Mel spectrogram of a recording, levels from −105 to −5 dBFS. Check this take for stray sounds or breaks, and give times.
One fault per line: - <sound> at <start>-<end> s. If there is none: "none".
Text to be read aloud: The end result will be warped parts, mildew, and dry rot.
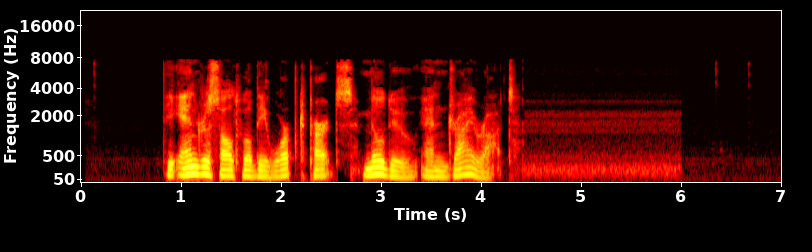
none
